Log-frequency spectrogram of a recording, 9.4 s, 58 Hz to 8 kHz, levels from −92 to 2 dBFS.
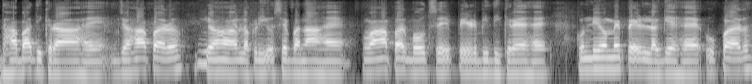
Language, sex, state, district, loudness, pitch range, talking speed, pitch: Hindi, male, Maharashtra, Gondia, -14 LUFS, 115-125 Hz, 170 wpm, 120 Hz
